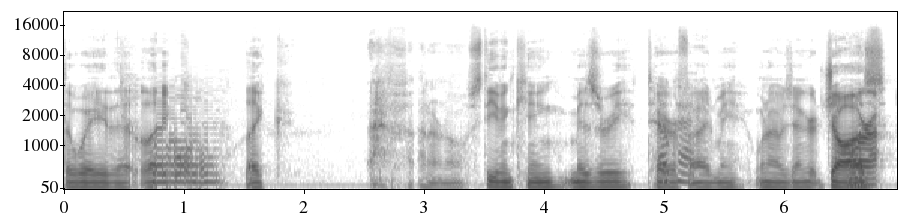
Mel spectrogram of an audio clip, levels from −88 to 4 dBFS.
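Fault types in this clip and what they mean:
Robotic sound from repeated short buffers: the speech briefly turns into a rigid 188 Hz metallic buzz, likely from a roughly 5 ms chunk looping while most real audio gets skipped.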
